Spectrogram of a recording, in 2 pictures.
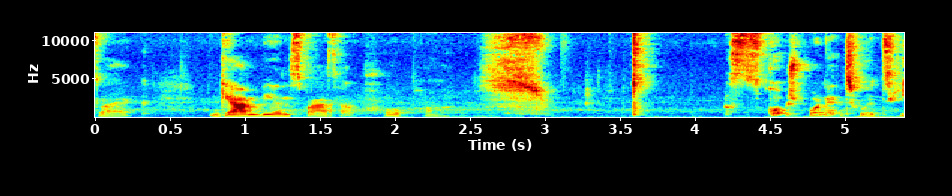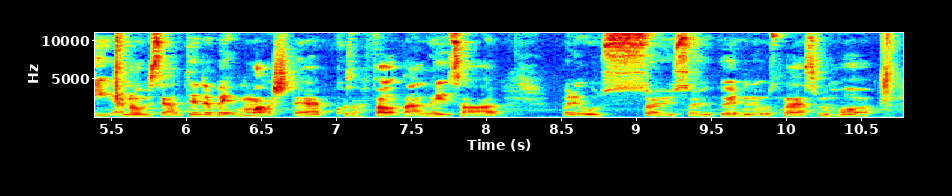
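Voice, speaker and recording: A young woman vlogger, hoarse from losing her voice, chatting to camera in a rambling, candid way. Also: medium pitch, a bit bright, a little hiss or hum. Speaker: travel vlogger. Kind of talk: casual chat to camera.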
